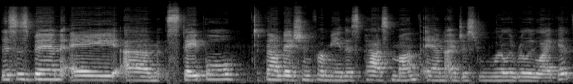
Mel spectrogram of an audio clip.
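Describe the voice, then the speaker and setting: A woman at medium pitch talks with hardly any pauses and fairly even intonation. Audible room echo and noticeable background noise surround her voice. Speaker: beauty vlogger. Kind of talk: product review vlog.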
